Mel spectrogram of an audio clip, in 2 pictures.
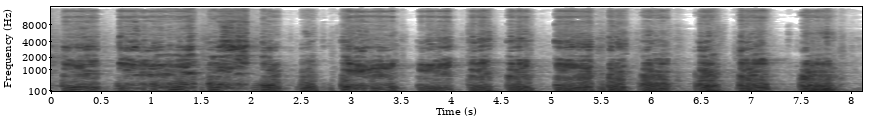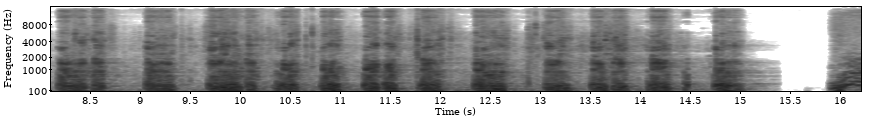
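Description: Wild boar grunting in a long rapid series of short grunts, about two to three a second, a recorded boar call used as a hunting lure. The grunting breaks off briefly near the end.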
